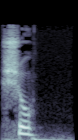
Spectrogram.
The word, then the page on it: chaud: français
